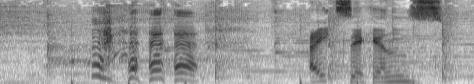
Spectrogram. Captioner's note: laughs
